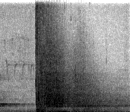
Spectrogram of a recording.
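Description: A musket volley fired at a Culloden battle reenactment: one sudden loud blast of massed black-powder guns that booms and rolls away in a long reverberating tail outdoors.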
